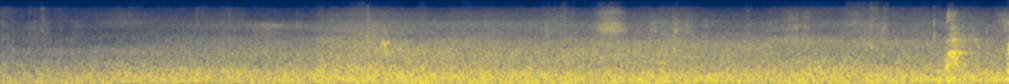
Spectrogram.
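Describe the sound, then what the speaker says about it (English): Surf washing onto a beach at Cambois makes a steady, broad rumble with the hiss of breaking waves, punctuated by wind buffeting the microphone and no clear speech. "I think that's just the surf."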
